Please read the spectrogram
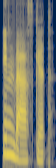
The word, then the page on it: in-basket: American English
